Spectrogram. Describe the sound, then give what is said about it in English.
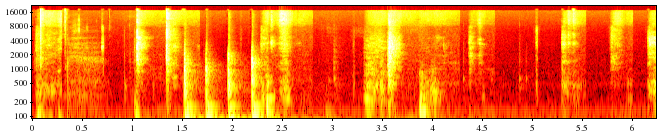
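A door being opened: a series of sharp clunks and rattles, with a heavier burst of thuds in the middle, then a few scattered taps as it settles. No one speaks. “The door opens.”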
